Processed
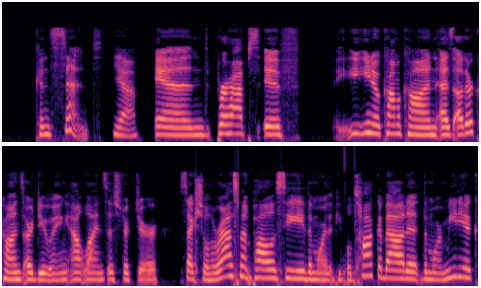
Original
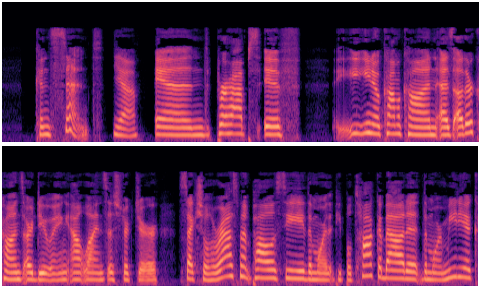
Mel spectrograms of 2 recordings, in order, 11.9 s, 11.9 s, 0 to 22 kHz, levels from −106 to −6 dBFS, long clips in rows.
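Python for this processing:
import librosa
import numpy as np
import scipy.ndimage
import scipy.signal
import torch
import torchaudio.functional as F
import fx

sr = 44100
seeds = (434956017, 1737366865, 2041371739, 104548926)

y = fx.bin_expand(x, sr, power=1.5)
y = fx.sustainer(y, sr, db_per_s=92.0, at=(8.32, 10.46))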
